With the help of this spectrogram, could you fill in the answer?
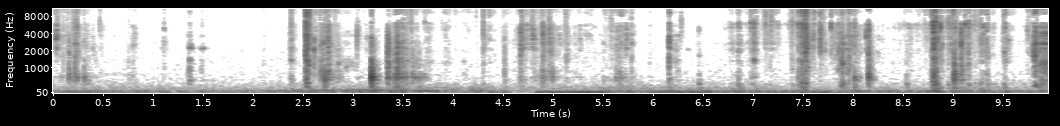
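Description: A metal blade scrapes and shaves thick flakes off the face of a solid, rounded bar of tan soap held in the hand. Repeated crisp, dry scraping strokes crunch and crackle with bright, papery texture, some louder than others, over a faint low rumble. The quiet shaving continues steadily throughout.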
